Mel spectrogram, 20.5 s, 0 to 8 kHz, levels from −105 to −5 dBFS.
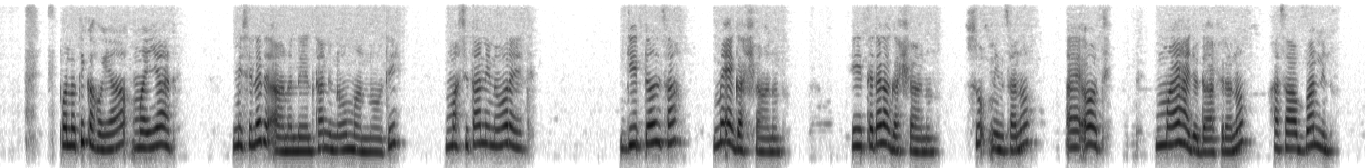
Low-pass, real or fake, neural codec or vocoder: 7.2 kHz; real; none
